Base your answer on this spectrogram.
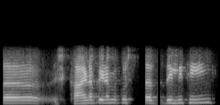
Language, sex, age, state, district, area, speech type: Sindhi, female, 45-60, Maharashtra, Akola, urban, conversation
